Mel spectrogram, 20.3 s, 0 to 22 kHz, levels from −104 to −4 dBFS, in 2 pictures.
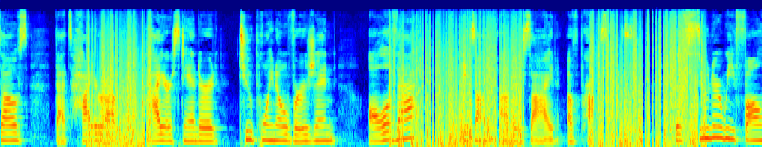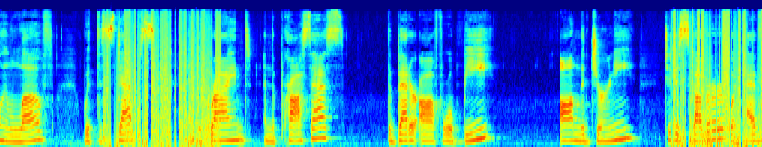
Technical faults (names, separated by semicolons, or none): loose connector crackle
